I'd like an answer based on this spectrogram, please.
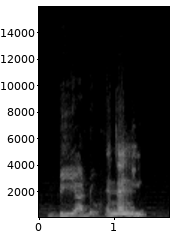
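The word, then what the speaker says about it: בְּיָדוֹ: So that means we give it a little bit of a bi, a little pronunciation, bi. Biado.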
